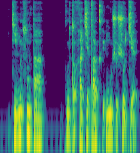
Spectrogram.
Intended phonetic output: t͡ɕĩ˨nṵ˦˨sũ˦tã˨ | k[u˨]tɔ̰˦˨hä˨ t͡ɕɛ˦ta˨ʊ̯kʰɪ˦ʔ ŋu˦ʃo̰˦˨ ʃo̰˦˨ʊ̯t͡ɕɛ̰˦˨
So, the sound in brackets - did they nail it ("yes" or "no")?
yes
